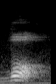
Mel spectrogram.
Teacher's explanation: Yang pertama ada dari sisi atau tepi lidah, yaitu pangkal tepi lidah, yaitu huruf dho. Nah, itu bunyinya keluar dari tepi lidah, boleh tepi lidah kanan atau kiri, dho. Nah, hingga sambung dengan makhraj huruf lam serta menepati geraham.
